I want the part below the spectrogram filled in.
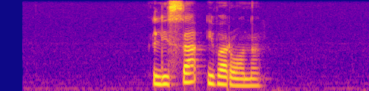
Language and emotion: Russian, neutral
